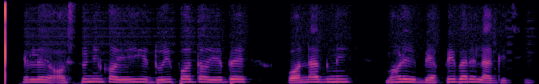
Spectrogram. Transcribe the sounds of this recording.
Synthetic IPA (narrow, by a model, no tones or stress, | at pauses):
ɦeleɔ̰sunikɔeɦid̪ujpɔd̪ɔebe | bɔnaɡni | bʱɔɭibjapibaɾelaɡit͡ʃʰi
